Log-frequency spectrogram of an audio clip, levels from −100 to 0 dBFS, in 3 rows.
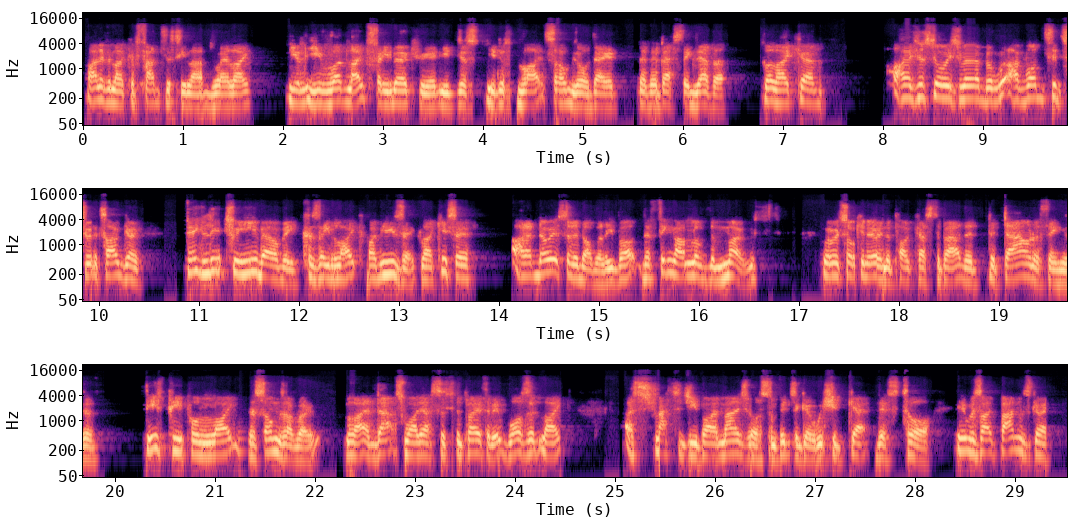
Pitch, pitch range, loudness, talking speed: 165 Hz, 145-185 Hz, -13 LUFS, 250 wpm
